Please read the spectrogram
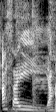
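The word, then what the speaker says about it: açaí: Uh a c a i. Ah, incorrect. Asai.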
